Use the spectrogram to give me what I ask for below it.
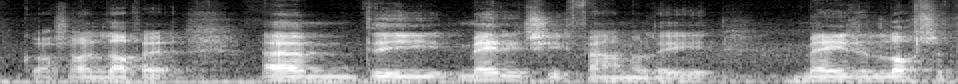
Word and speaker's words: Medici: family motto of the Medici family. Not, as a lot of people pronounce it, the Medici family, but the Medici family.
